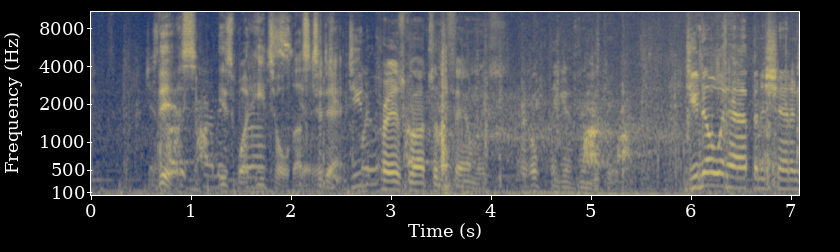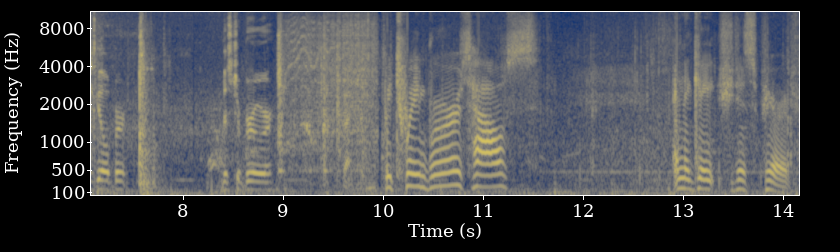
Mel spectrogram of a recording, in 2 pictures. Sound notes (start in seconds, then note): 7.5 door slams; 8.8 car ignition starting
